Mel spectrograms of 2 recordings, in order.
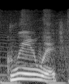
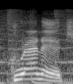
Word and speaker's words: Greenwich: see what it says welcome to green witch pronounced grenic in this 24 hours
